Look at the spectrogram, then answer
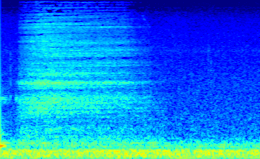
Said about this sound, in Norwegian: Vi kan begynne med å trekke pusten godt inn nesen, helt ned i magen. Holde mens vi teller til tre, og puste ut på fire. Pust inn.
